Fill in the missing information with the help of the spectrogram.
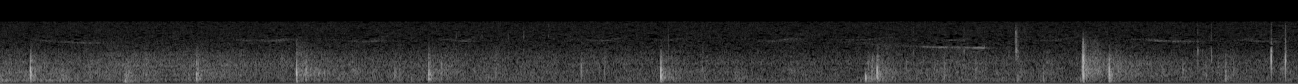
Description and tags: A shorter clip with some little whistly ones.
For general details see Fireworks1 in this pack.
